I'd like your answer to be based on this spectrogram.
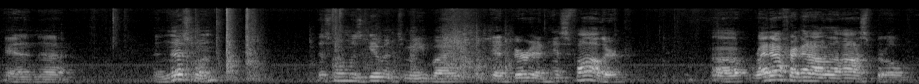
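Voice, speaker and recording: A man with a slightly high voice gives a folksy, halting show-and-tell talk, dropping in jokes. He is picked up from a distance in an echoey room with noise in the background. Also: lively intonation. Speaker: club speaker giving a talk. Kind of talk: informal show-and-tell talk to a club audience. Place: club meeting room, live talk.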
